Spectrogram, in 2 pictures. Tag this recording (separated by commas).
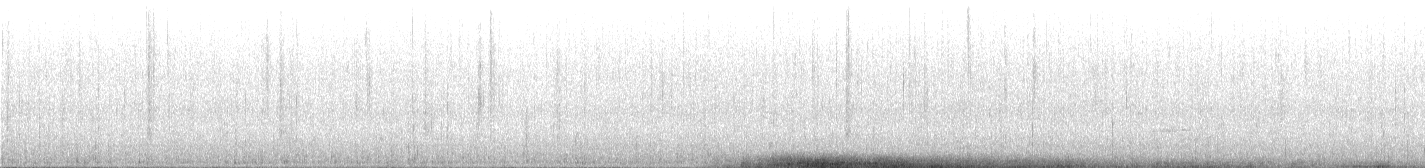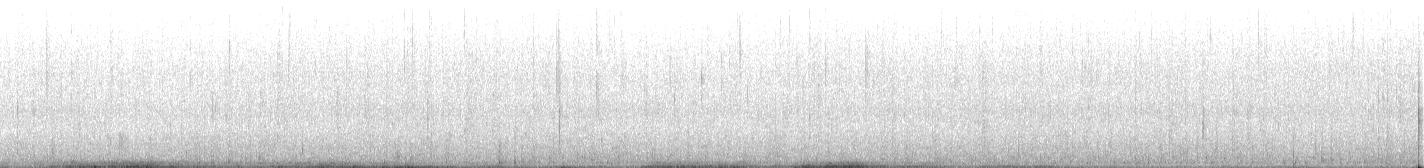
Rain, Thunderstorm, Thunder, Water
